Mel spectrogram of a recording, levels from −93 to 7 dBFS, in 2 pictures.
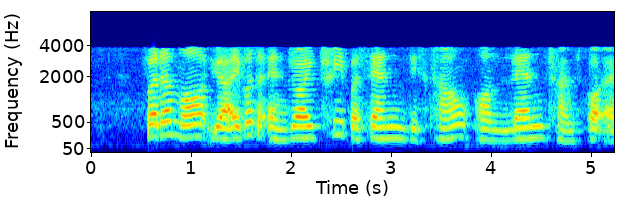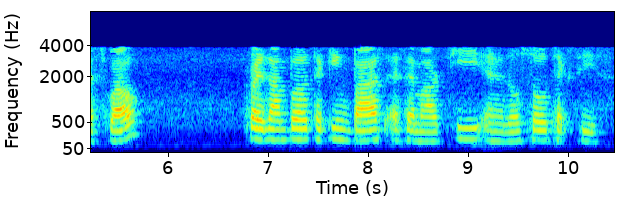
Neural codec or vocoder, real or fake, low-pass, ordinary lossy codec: none; real; 7.2 kHz; AAC, 16 kbps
